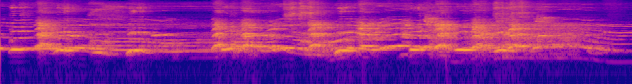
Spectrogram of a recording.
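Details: Dogs howling at a tornado siren test: overlapping drawn-out wavering howls, pitch sliding and breaking, several voices rising together in repeated swells across the whole stretch.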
